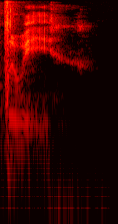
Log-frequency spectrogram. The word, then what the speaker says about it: Louis: It always bothers me that his name is spelled like Lewis, but his name is actually Louis. I always look at it and go, what? Pardon? And then I tend to call him Lewis a lot as well.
